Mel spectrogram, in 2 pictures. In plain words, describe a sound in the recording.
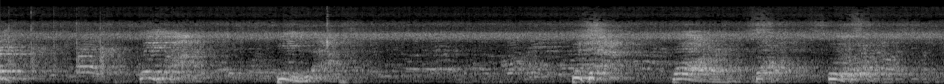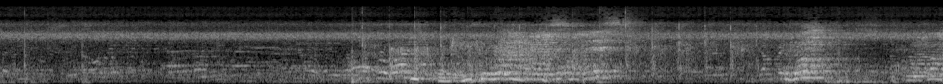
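Young men shout and call out to each other across an open court.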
